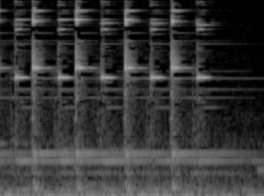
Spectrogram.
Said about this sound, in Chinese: 千一娇脑海里百转千回之时，门外的门铃还在响个不停。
